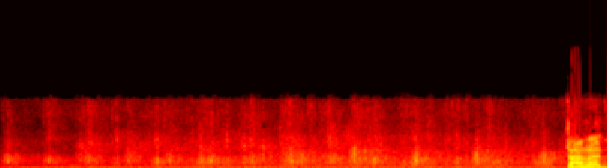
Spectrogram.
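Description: Audience applause in a large hall, heard faintly and at a distance: a steady patter of many hands that fades in at the start and holds until the speech resumes near the end.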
